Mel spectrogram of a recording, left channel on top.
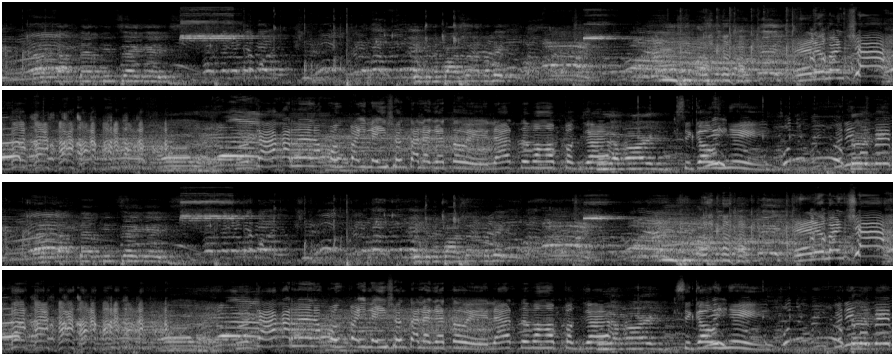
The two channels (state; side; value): normal; both; correlation 0.16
